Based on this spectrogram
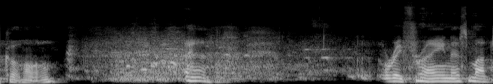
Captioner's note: audience laughing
